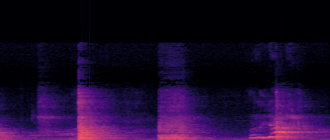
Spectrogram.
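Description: A child imitating fart sounds with the voice, three separate mouth blurts of rising loudness, close and alone.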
